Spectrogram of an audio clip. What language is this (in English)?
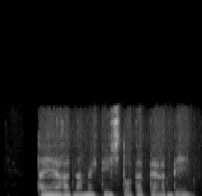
Mongolian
